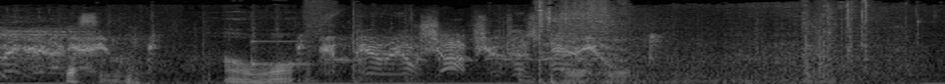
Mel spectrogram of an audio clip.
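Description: A blaster rifle fires sharp shots.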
